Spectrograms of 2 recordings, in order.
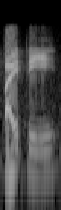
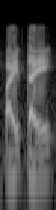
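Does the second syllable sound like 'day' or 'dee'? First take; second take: dee; day. First: The second syllable ends in an 'ee' vowel. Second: The second syllable ends in an 'ay' vowel. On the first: This is how some dialects say it. "in some dialects they would say 白 di" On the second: This is how other dialects say it. "in other dialects they would say 白 day"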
